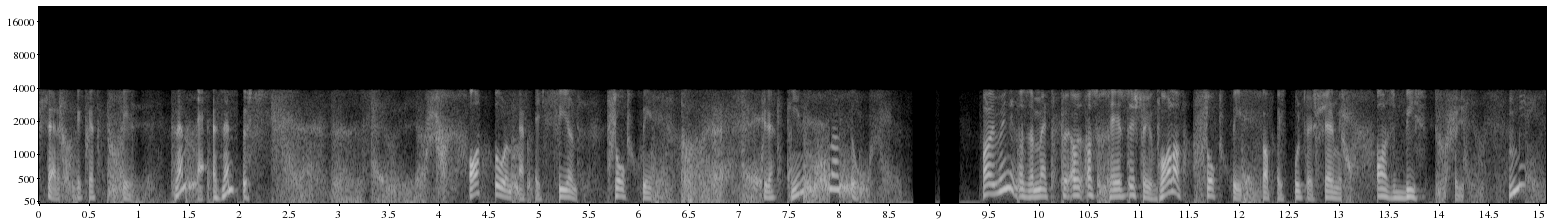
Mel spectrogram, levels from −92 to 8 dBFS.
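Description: From 0.0 to 9.44 s, before "mindig az a", the sound is chopped by the voice detector, likely because it kept switching transmission off. About 7.3 s is replaced by flat comfort noise, which shows as featureless grey patches between speech harmonics on a spectrogram. At 9.78 s, just before "az a", a 20 ms piece of sound is dropped by the voice detector and likely filled with comfort noise. It is heard as a tiny gap and appears as a thin, uniform low-level slice in the waveform. Chopping, likely from the voice detector again, returns from 10.12 to 13.38 s, after "mindig az a", with about 1.5 s filled, and again from 13.86 s to the end with about 1 s filled. All of this sits within the G.711 band that stops at 4 kHz.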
